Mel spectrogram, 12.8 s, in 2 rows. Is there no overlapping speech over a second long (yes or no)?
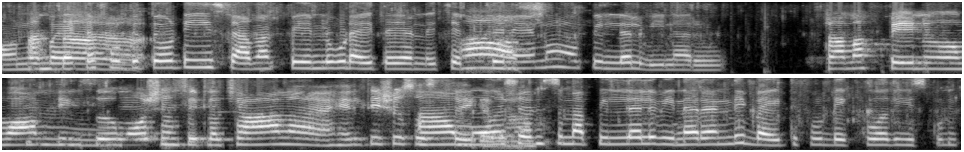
yes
